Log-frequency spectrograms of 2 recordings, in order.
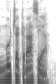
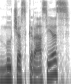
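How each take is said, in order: First: The final s sounds are dropped. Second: The final s sounds are clearly pronounced. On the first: "they just get rid of the s at the end" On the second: "with the s at the end"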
